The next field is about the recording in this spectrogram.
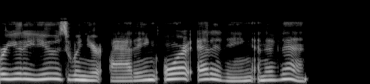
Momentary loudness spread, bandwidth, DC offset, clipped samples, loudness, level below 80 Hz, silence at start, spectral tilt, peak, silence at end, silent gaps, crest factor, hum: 6 LU; 8 kHz; under 0.1%; under 0.1%; -21 LUFS; -70 dBFS; 0 s; -5.5 dB/octave; -8 dBFS; 0.65 s; 1.03-1.08 s; 12 dB; none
